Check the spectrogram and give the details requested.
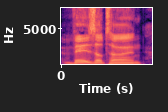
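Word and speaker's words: Weselton: the production pronunciation of weaselton as wesselton when a german native would pronounce it veiselton the duke's german accent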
